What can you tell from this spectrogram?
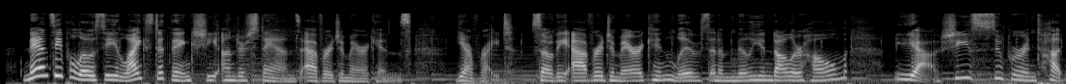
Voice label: Republican Voiceover, Political GOP Voices English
